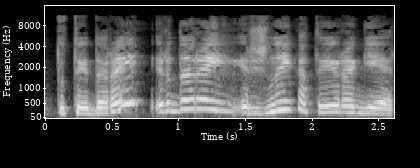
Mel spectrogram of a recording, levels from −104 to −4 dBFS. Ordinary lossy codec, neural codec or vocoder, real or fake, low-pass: MP3, 48 kbps; none; real; 14.4 kHz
